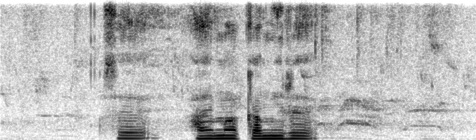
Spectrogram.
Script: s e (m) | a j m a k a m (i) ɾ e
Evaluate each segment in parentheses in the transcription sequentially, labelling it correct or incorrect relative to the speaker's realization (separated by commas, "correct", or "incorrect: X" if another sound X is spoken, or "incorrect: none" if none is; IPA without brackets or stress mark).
incorrect: none, correct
